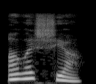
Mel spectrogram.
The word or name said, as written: ಆವಶ್ಯ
